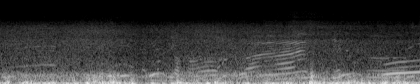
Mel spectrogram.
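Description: Wind buffeting the microphone in an irregular low rumble, over surf washing up on the shore, with brief voices calling out in the second half.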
